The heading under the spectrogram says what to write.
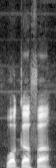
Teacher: واو اور کاف کو جلدی پڑھنا ہے، کاف کو باریک کرنا ہے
